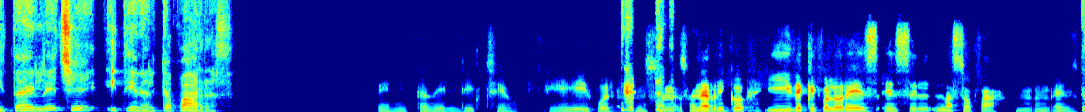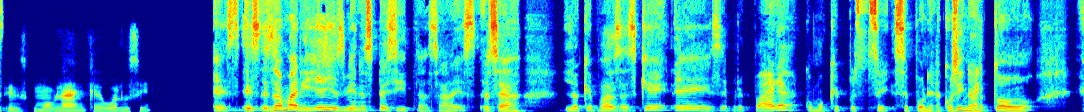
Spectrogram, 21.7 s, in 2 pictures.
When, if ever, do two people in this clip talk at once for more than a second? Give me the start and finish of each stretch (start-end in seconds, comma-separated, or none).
none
